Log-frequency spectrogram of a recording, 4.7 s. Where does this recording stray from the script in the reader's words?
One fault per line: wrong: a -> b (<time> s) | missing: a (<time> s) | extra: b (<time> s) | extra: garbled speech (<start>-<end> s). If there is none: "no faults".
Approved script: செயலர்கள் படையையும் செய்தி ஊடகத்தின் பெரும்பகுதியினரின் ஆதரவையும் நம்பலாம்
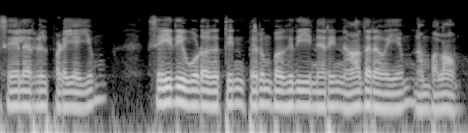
no faults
